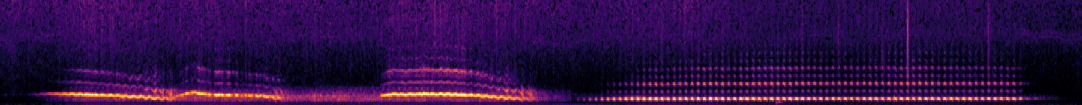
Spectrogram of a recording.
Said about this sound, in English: I think I'll play that first one again. You know, the screech owl, because that's the kind Samantha is. That's the owl's name, Samantha Owl. Let's listen to this screech owl again.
